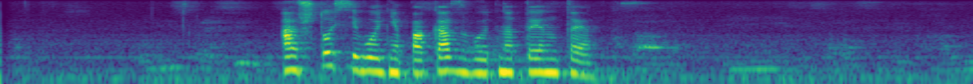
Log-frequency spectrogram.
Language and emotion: Russian, neutral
